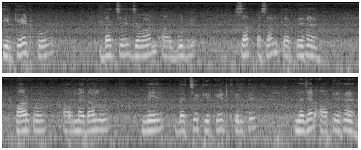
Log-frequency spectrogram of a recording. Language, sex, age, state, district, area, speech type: Urdu, male, 60+, Bihar, Gaya, urban, spontaneous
